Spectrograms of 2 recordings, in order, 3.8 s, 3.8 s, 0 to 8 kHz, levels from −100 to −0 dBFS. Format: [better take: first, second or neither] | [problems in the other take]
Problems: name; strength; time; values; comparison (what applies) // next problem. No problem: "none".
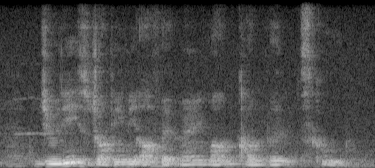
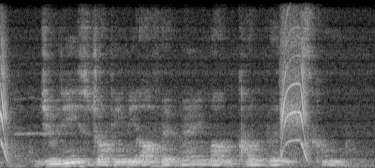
first | background sound (Drill); 8 dB below the speech // room echo; dies away in 0.2 s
